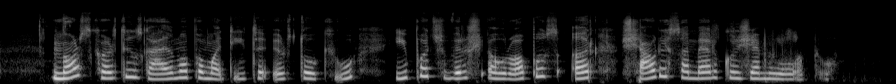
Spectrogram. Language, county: Lithuanian, Tauragė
